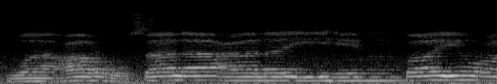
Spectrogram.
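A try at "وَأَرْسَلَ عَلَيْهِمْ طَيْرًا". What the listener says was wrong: To-nya tebal. To alaihim tayran.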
